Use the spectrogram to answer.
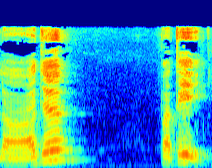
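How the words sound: A pause comes after the first word. The speaker calls it right. "ਰੱਖੋ ਮੇਰੀ ਲਾਜ ਇੱਥੇ ਠਮਕ ਲਾ ਦੇਣੀ ਹੈ"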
